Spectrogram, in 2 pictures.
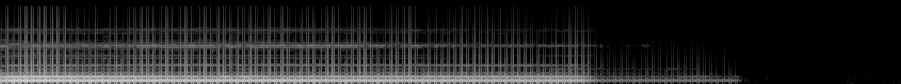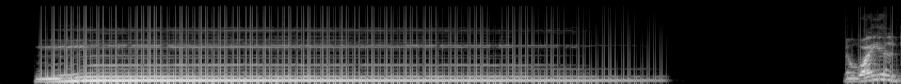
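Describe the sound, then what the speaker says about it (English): A person hums deeply and intensely in a sustained low tone, holding one long steady hum for about six seconds, pausing briefly, then starting a second long hum that slowly fades. "take a deep breath, and then hum deeply and intensely without"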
